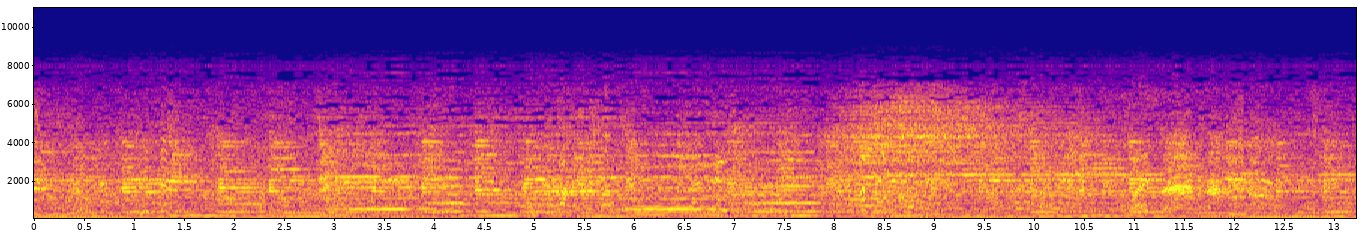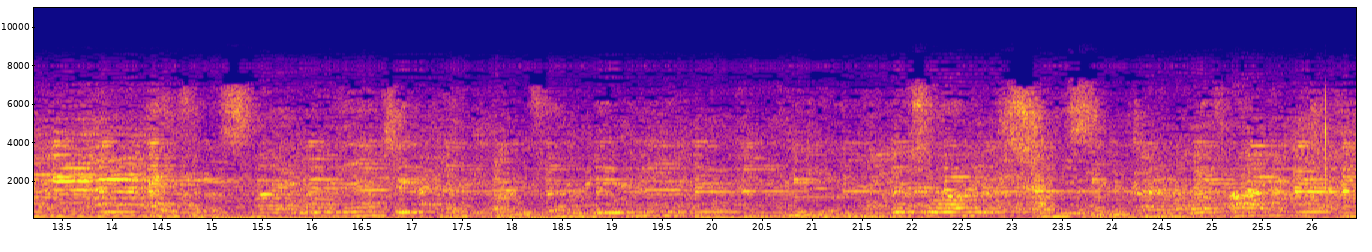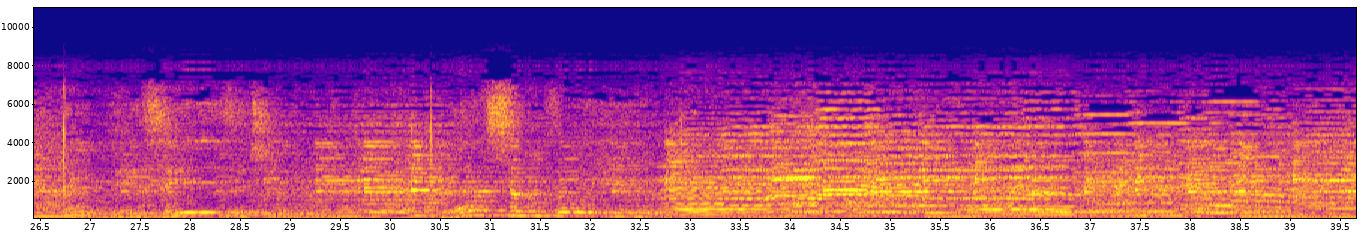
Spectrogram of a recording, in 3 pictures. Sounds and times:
Music: 0.0s - 39.6s.

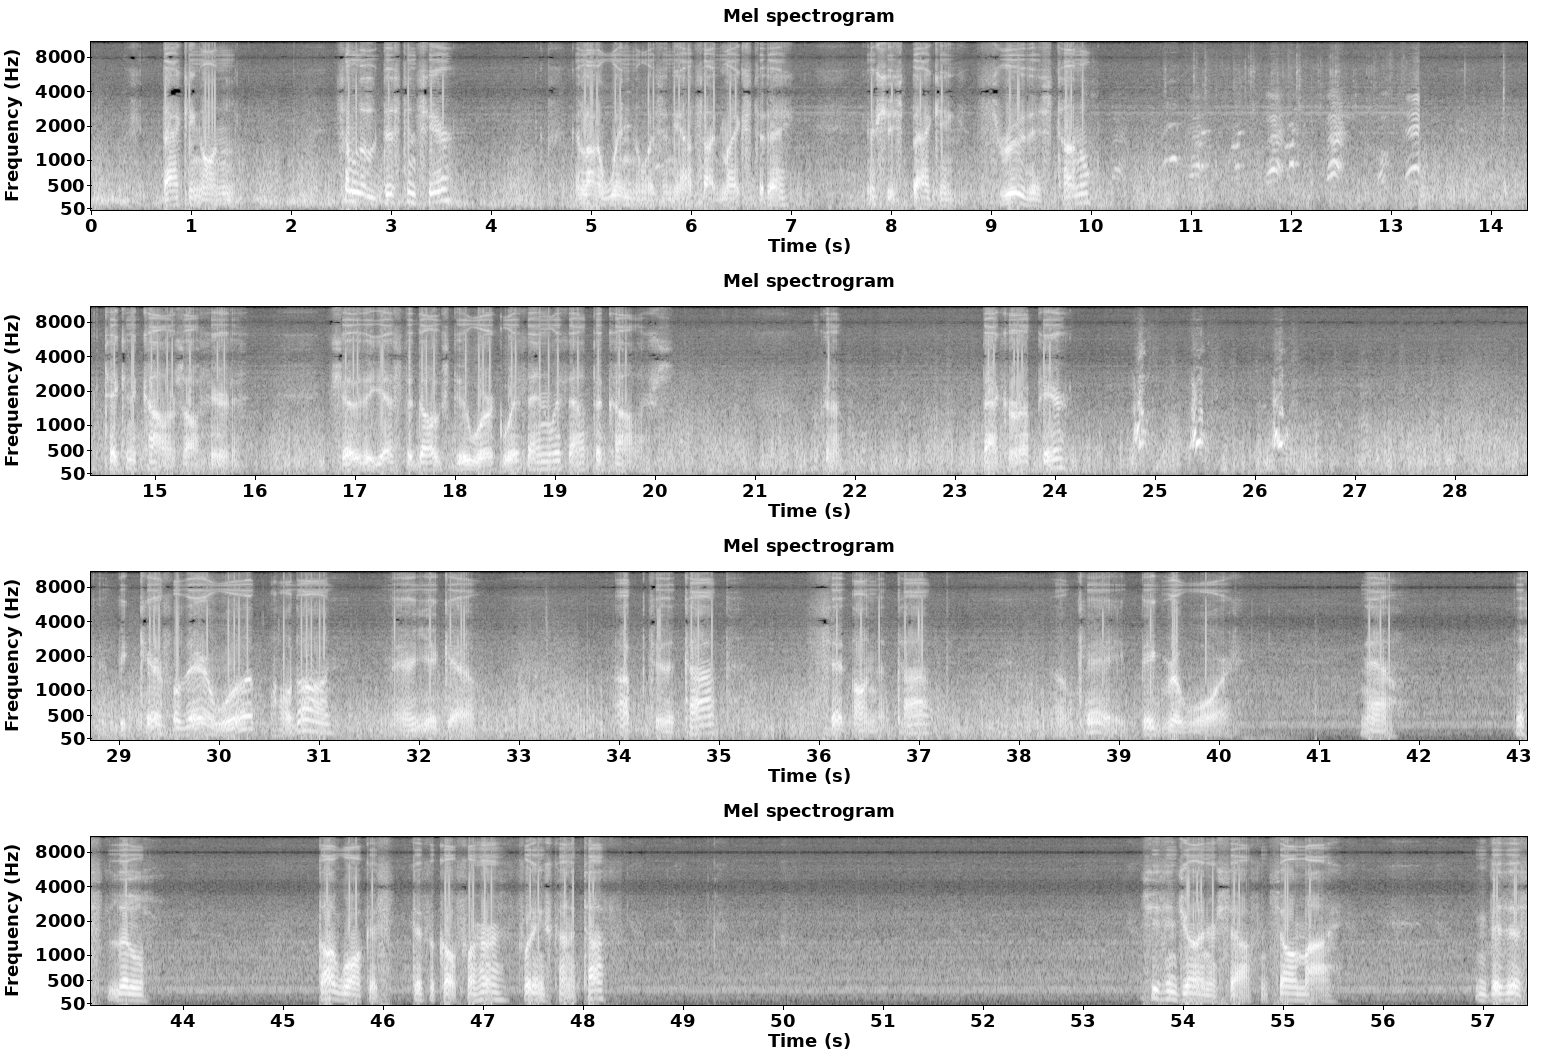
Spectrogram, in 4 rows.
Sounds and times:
Speech: 0.7s - 1.5s, 2.5s - 3.6s, 4.8s - 7.0s, 7.8s - 13.3s, 14.5s - 15.9s, 16.8s - 20.2s, 21.6s - 21.9s, 23.3s - 24.2s, 28.8s - 32.6s, 34.0s - 35.1s, 36.0s - 37.2s, 38.4s - 40.2s, 41.4s - 41.9s, 43.0s - 43.8s, 45.4s - 48.4s, 53.6s - 55.6s, 56.9s - 57.4s
Bow-wow: 24.8s - 25.6s, 26.2s - 26.4s.

